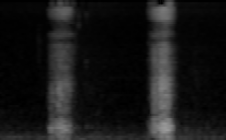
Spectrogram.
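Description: Two short explosive sneezes about one second apart, in a quiet small room.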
